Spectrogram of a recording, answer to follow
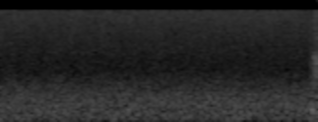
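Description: Faint, steady background noise, a low rumble with light hiss, with no distinct events.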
